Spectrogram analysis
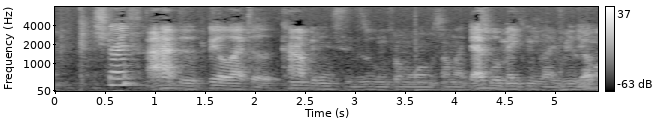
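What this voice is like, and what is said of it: Usual voice. Nothing is said of it.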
